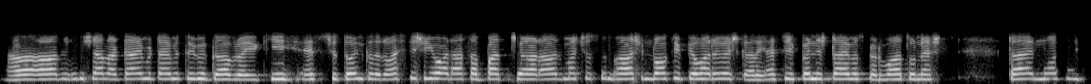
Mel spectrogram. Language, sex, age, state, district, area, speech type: Kashmiri, female, 30-45, Jammu and Kashmir, Kupwara, rural, conversation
